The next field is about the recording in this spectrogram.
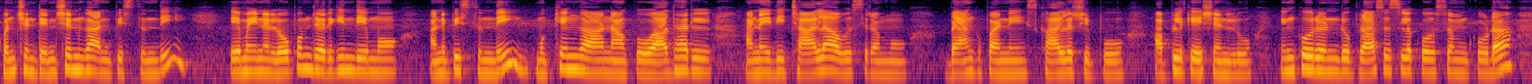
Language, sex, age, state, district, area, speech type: Telugu, female, 45-60, Telangana, Ranga Reddy, urban, spontaneous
